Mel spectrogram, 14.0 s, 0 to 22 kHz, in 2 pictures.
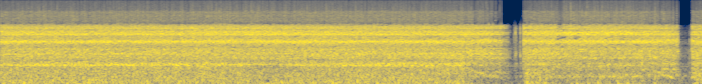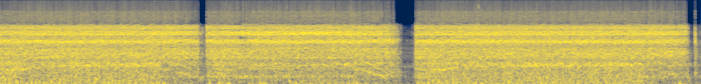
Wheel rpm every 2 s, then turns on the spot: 210, 220, 150, 120, 130, 130, 160.
none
